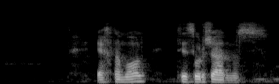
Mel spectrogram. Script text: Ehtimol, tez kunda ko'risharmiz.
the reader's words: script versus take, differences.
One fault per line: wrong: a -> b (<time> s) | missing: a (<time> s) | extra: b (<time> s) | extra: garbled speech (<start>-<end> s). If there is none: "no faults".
missing: kunda (1.9 s)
